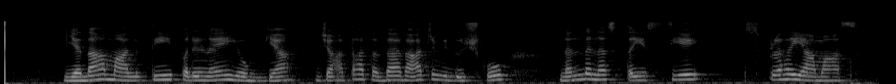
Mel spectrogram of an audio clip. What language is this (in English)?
Sanskrit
